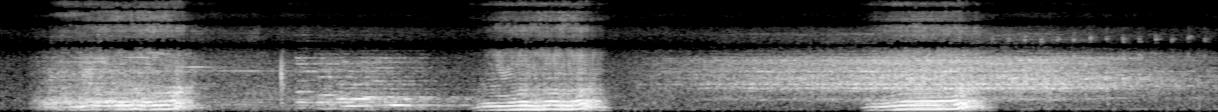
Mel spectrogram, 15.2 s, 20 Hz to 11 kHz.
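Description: Loud, rough snores with a low rattling buzz, about 12 breaths a minute, over television sound in a small room.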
